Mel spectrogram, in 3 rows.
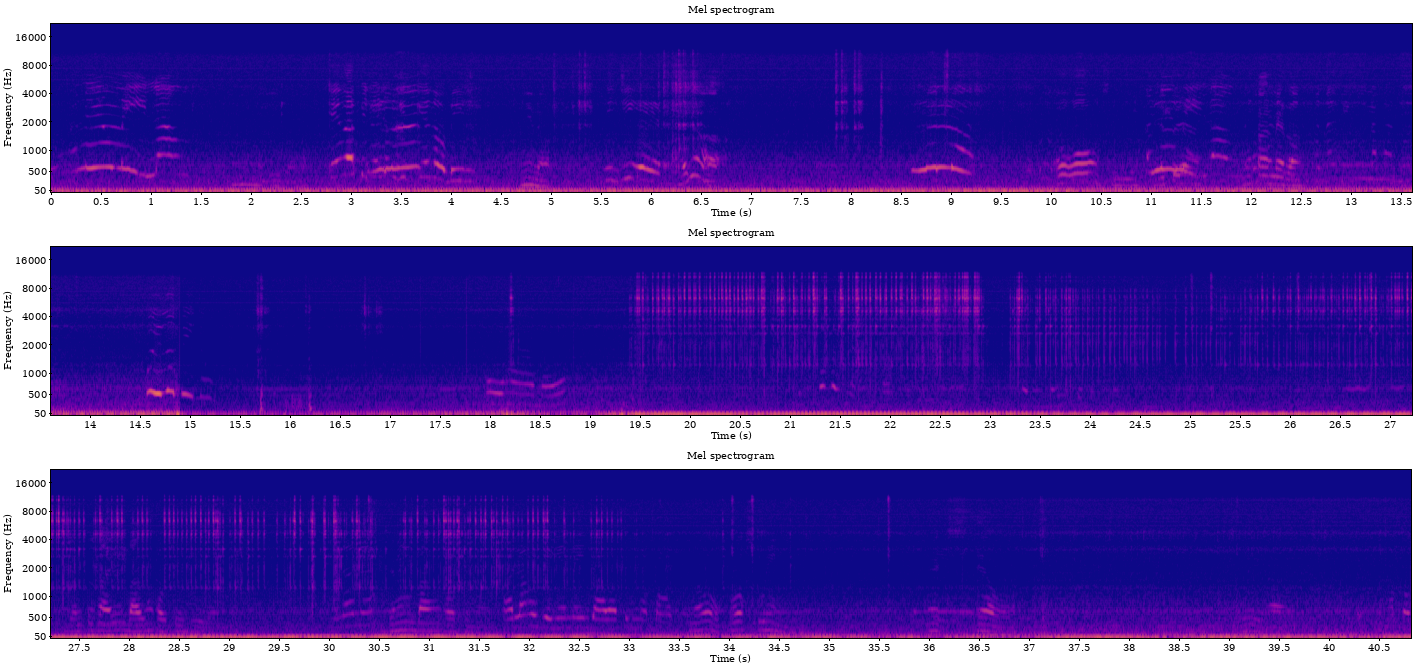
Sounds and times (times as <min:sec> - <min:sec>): Vehicle: 0:00.0 - 0:40.8
Speech: 0:10.0 - 0:13.4.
